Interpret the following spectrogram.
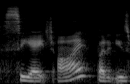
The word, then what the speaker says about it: chi: greek chi symbol and as you can see it's spelt c-h-i but it is pronounced chi just to get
